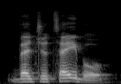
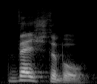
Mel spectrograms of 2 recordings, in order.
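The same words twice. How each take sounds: First: It is said with four syllables, middle vowel pronounced. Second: It is said with three syllables, middle vowel dropped. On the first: The speaker calls it wrong. "it looks like there's four sounds or four syllables" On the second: The speaker calls it right. "The correct option is A, vegetable"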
